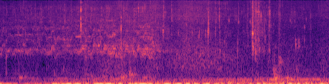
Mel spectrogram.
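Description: Steady noise of wind and water around a small fishing boat, with a faint low steady hum under it. A short sharp splash comes near the end as the hooked crappie breaks the surface.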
